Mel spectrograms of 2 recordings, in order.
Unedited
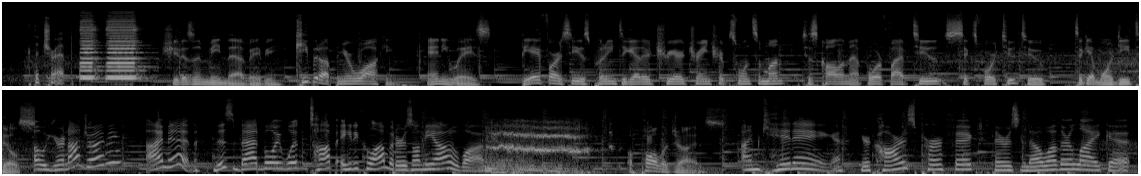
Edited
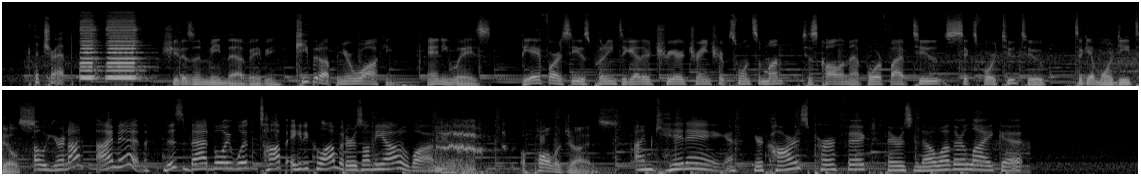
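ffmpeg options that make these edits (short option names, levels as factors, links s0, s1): -filter_complex "[0:a]asplit=3[s0][s1][s2];[s0]atrim=end=12.182[s3];[s1]atrim=start=12.678:end=16.602[s4];[s2]atrim=start=17.168[s5];[s3][s4]acrossfade=d=0.004:c1=hsin:c2=hsin[s6];[s6][s5]acrossfade=d=0.004:c1=hsin:c2=hsin"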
